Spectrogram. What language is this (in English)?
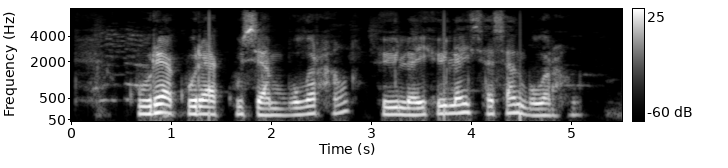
Bashkir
